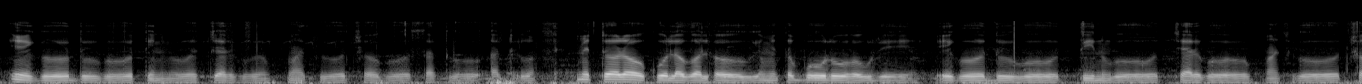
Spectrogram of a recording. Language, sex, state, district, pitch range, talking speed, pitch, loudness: Bajjika, male, Bihar, Vaishali, 90-95 Hz, 100 wpm, 90 Hz, -24 LUFS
